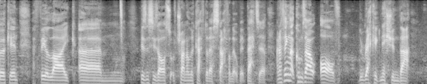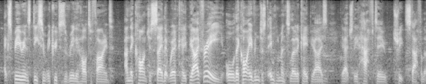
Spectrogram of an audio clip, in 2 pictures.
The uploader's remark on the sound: I recently attended the Recruitment Agency Expo in Birmingham, so I thought I would walk around with the microphone and record some podcast episodes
